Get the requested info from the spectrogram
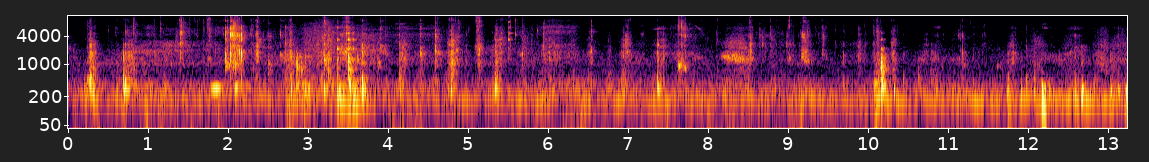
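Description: Close-up chewing and biting of crunchy fried chicken, with irregular crisp crunches and mouth sounds, over a faint steady low hum.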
